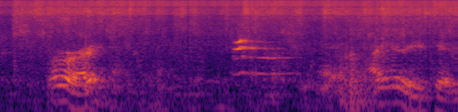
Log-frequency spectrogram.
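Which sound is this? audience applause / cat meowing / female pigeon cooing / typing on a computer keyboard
cat meowing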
